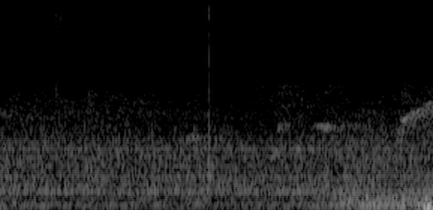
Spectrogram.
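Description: Faint outdoor background noise with a steady low hum, growing slightly louder near the end.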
